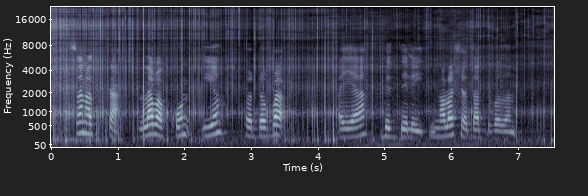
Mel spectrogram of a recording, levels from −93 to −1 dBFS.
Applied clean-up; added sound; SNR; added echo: none; Crackle; 5 dB; none.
